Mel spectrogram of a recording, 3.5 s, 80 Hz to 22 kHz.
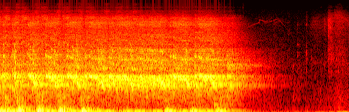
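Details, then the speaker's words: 1985 Honda VF700 Interceptor V4, carburetors exposed and run on carb cleaner spray, oil pressure present: catches and fires evenly on all four cylinders for about two seconds before dying, with no nasty noises. "Got oil pressure. I'm not hearing anything that sounds too nasty, so I'm willing to give it another try here. Let's see. Looks like we fired on all four there."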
